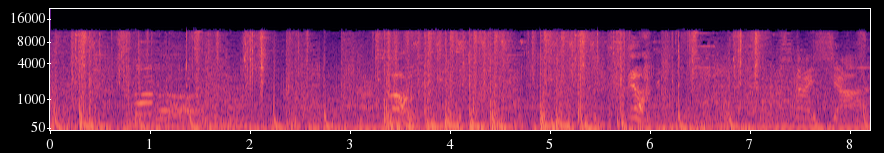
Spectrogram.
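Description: Gunfire in Cyberpunk 2077: rapid, loud bursts of shots crackle continuously alongside thuds and game effects, with a voice talking over the shooting.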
